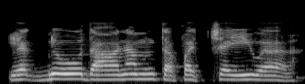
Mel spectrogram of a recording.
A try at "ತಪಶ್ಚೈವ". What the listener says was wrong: ನೀವು ತಪಶ್ಚೈವ, ಒಮ್ಮೆ ಚ ಬರಲ್ಲ, ತಪಶ್ಚೈವ ಆಗಲ್ಲ, ತಪಶ್ ಬರುತ್ತೆ. ತಪಶ್ಚೈವ, ತಪಶ್ ಹೇಳ್ಬೇಕು, ಆಮೇಲೆ ಚ ಹೇಳ್ಬೇಕು.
